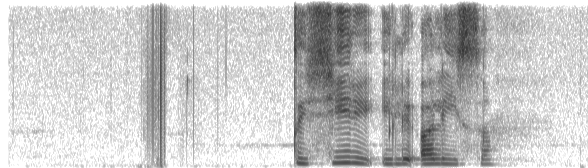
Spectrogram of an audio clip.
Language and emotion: Russian, neutral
